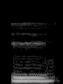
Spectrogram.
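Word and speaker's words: いい: first is the adjective for good which is e or yo E yo note that there's only one coni spelling for both these pronunciations however the negative conjugation of both e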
